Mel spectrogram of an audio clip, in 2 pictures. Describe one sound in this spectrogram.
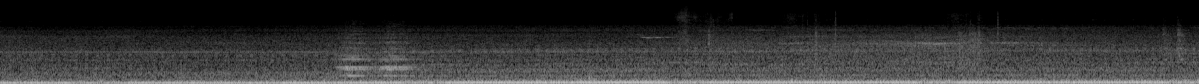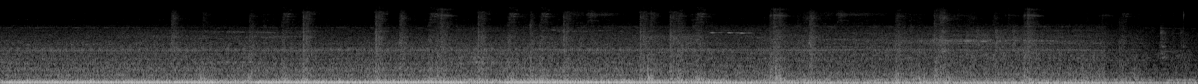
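A diesel locomotive engine rumbles with a low, steady drone.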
